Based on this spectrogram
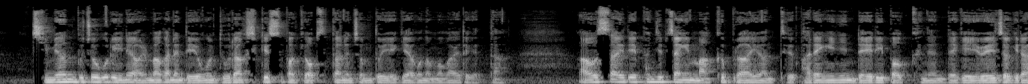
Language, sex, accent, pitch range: Korean, male, native, 85-100 Hz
